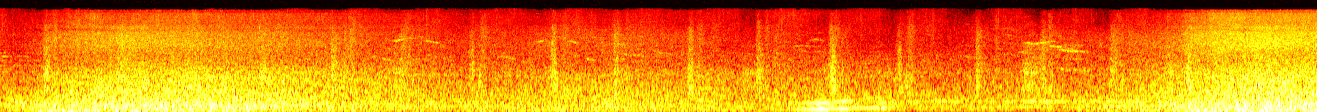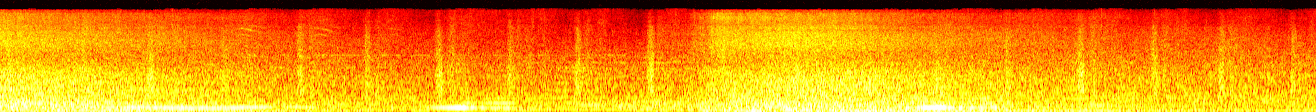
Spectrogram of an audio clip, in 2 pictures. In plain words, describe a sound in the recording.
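Waves wash onto a shore in slow, swelling surges.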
